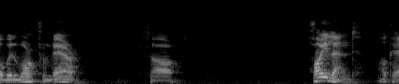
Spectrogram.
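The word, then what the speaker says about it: Højlund: work from there so hoyland okay Highland is how you pronounce it perfect Twigs is in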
